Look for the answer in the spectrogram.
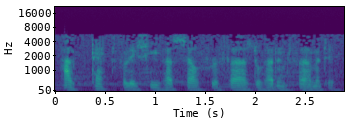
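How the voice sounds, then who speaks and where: Deep-voiced male radio drama narrator. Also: fairly even intonation. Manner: measured, present-tense storytelling. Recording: dull old radio recording with faint hiss.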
